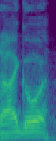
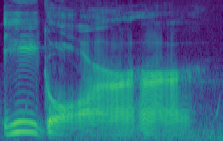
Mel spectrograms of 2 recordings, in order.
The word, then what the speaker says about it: Igor: I'm not Igore. No, Eigor.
